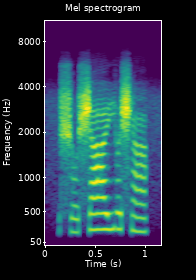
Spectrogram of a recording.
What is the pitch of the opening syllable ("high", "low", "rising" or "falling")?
low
